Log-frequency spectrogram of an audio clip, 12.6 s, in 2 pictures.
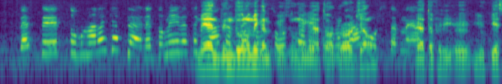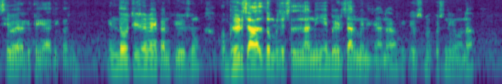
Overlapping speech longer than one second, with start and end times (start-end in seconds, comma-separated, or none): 2.4-4.7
